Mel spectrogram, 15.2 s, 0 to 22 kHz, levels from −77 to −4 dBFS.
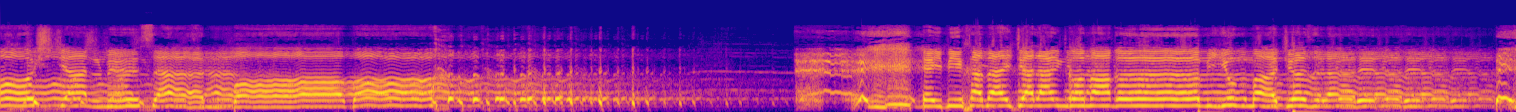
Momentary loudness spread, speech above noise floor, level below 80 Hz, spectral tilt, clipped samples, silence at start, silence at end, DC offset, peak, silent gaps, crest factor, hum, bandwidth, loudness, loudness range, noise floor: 10 LU; 29 dB; -44 dBFS; -4.5 dB/octave; under 0.1%; 0 s; 0 s; under 0.1%; 0 dBFS; none; 12 dB; none; 9 kHz; -11 LUFS; 8 LU; -40 dBFS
